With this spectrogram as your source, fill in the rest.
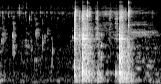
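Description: A lid set onto a pan of fish curry with kohlrabi and potato: after quiet faint clinks, two close metallic clanks and rattles follow about a second apart, then settle.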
